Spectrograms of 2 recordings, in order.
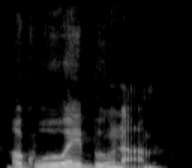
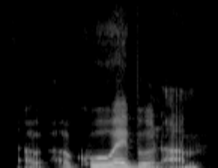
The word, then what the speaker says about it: Okwuegbunam: He has the pronunciation in his Twitter, so if you ever feel like you need help with this, he's got it covered. It's Okwuegbunam. Okwue Bunam. And I've never said it like that.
